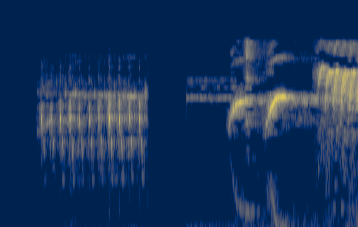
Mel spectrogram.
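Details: Timbrado canary (Serinus canaria): a soft even trill, silence, a faint whistle, two loud upswept whistled notes, then a high dense trill beginning.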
